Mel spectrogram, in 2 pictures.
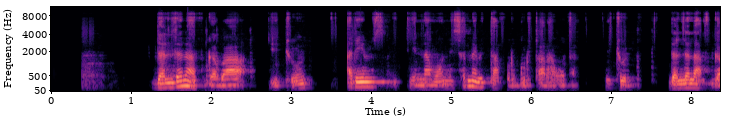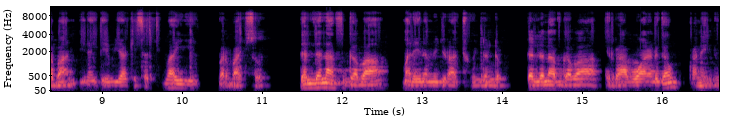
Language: Oromo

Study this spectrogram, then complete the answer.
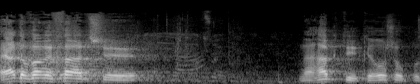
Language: Hebrew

